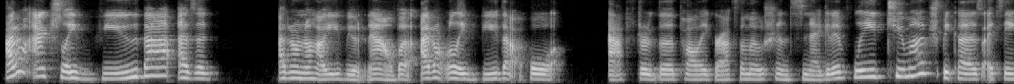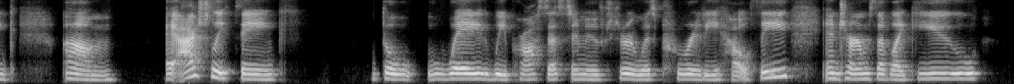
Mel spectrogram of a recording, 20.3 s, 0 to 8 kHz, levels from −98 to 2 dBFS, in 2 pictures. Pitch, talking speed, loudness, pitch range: 185 Hz, 150 wpm, -21 LUFS, 175-205 Hz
